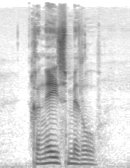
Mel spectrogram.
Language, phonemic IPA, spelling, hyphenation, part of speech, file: Dutch, /ɣəˈneːs.mɪ.dəl/, geneesmiddel, ge‧nees‧mid‧del, noun, Nl-geneesmiddel.ogg
- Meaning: a medicine, medication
